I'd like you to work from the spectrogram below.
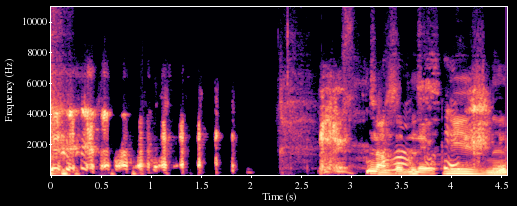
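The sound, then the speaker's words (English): A run of short, choppy breaths builds to a sharp, breathy sneeze burst, followed by drawn-out voiced sounds; it seems to be a person mimicking sneezing. “So, this is pretty helpful to kind of know tis the sneezing.”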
